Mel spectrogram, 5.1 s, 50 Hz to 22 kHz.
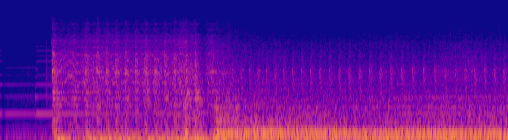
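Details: Fourth-gen Chevrolet Camaro V6 cold start on a cold day: cranks briefly, catches roughly with backfire and sputter, then rapid uneven tapping over the idle; exhaust leak at muffler noted but cause of tapping unconfirmed.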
